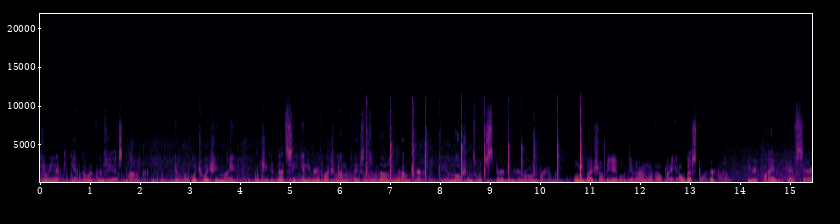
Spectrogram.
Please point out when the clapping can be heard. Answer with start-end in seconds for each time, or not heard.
6.5-11.3.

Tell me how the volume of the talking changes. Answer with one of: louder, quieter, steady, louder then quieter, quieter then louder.
steady.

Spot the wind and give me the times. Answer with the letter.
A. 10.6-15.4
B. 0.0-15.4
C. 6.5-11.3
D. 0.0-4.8
B.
